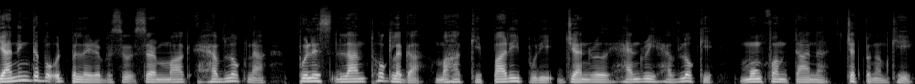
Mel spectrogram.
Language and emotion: Manipuri, neutral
